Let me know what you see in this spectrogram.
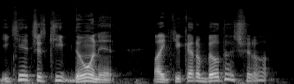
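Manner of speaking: breaking voice cracking up high. Speaker recording an episode, talking on as the voice cracks. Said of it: "I fucking voice cracked".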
